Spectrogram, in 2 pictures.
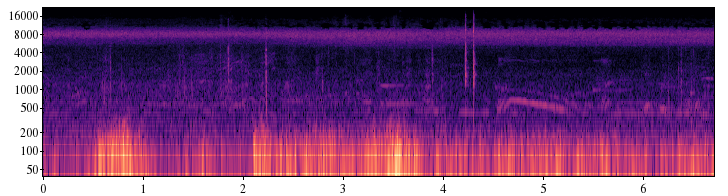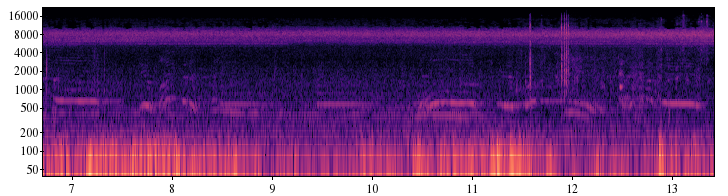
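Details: A steady, shrill hiss of cicadas in the trees fills a Japanese park on an early summer morning, with thudding footsteps, rustling grass and distant radio calisthenics voice and music.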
